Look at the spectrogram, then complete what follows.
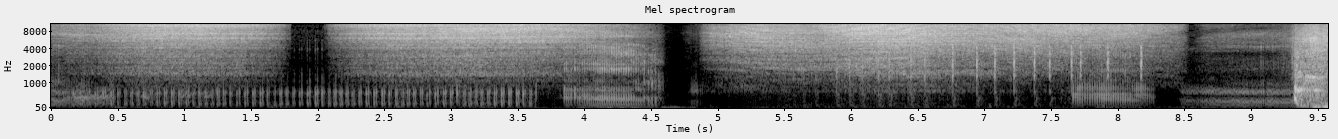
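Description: Heavy, hissing breaths, three long ones with short pauses between; the second and third end in a low, growling rasp. Just before the end a sudden, much louder low rumble breaks in.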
